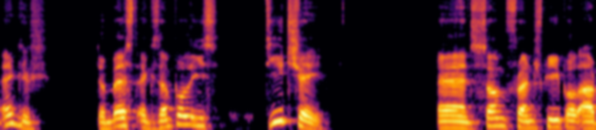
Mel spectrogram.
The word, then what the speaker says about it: DJ: the best example is DJ and some French people are pronouncing it D or D G but uh I advise to pronounce it in English because it's a DJ this so here I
